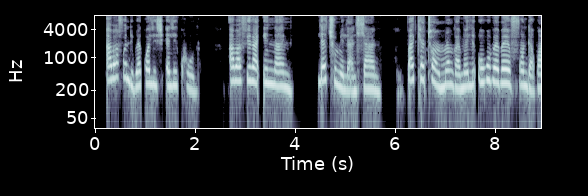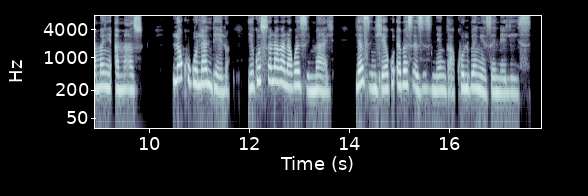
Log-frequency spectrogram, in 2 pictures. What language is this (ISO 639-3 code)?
nde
